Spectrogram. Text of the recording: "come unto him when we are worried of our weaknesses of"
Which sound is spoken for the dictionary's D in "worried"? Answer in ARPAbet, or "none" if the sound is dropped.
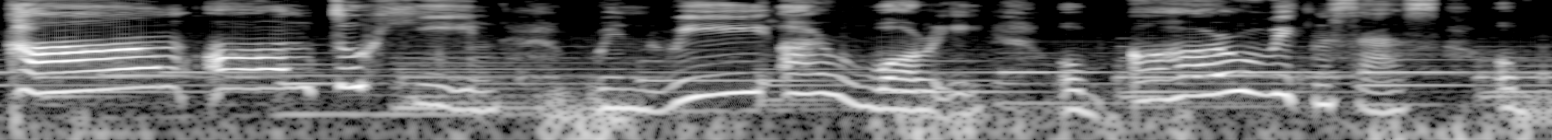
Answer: none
